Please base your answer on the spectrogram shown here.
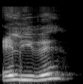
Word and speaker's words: Élide: élide hablo un paréntesis no confundir élide que es la zona donde estamos que es sin h con lad que es toda la Grecia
